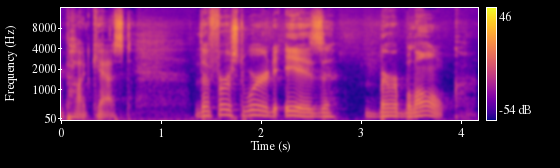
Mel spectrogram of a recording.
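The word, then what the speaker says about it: beurre blanc: the first word is berblonk i don't think you should say the c sound at the end it is spelled b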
